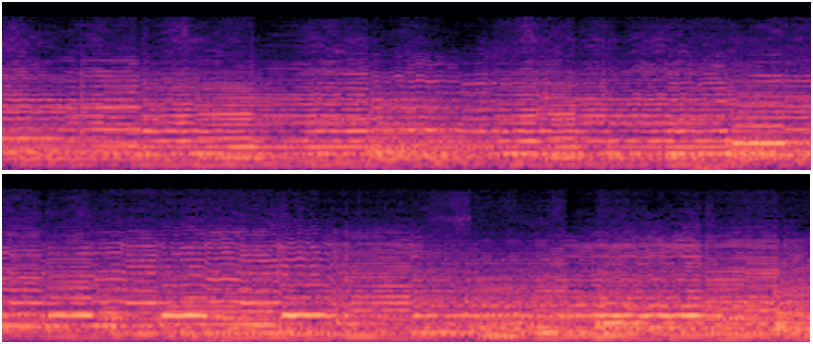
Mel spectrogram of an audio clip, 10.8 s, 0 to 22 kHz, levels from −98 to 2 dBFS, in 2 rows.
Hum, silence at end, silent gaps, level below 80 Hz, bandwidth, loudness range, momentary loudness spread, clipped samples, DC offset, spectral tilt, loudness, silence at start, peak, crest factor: none; 0 s; none; -46 dBFS; 13.5 kHz; 4 LU; 7 LU; under 0.1%; under 0.1%; -7 dB/octave; -25 LUFS; 0 s; -10 dBFS; 14 dB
